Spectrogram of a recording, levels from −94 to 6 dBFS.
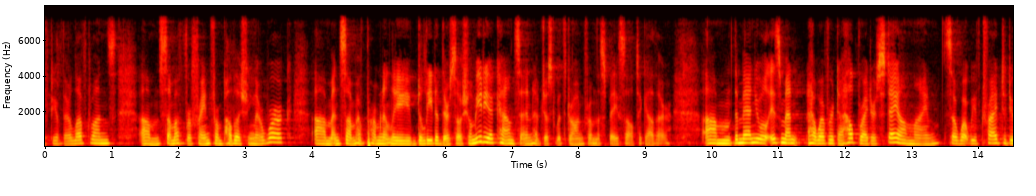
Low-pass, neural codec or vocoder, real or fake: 7.2 kHz; none; real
